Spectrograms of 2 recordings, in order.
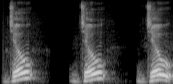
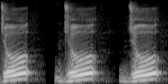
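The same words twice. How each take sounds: First: جو with the clear pure vowel; maruf right way. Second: جو with a dull mid vowel, drawn out; majhul wrong way. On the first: Teacher showing students the correct maruf جو. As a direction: say جو with a clean open vowel. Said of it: "بلکہ اسے پڑھیں گے". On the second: Teacher showing students the wrong majhul جو. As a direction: round جو toward jo rather than the clear vowel. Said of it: "اگر کسی نے اس طرح پڑھا ... تو یہ مجہول طریقہ ہے". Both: Shown as a demonstration.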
